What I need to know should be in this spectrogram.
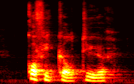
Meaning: coffee culture, coffee cultivation
- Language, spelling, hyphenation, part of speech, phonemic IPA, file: Dutch, koffiecultuur, kof‧fie‧cul‧tuur, noun, /ˈkɔ.fi.kʏlˌtyːr/, Nl-koffiecultuur.ogg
